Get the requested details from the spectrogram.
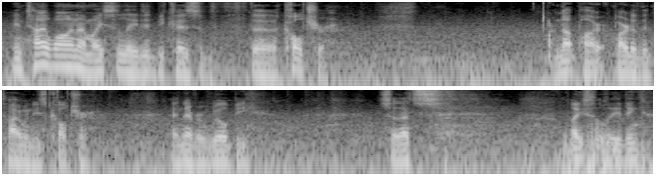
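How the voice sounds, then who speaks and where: Strolling along quiet sidewalks, a low-pitched Canadian daily vlogger muses in an unhurried, wry way for his reflective walking monologue. His handheld camera has a wind muff, yet the outdoor audio still picks up wind, passing cars, and street noise.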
